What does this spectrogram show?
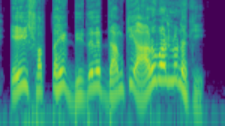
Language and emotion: Bengali, surprised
